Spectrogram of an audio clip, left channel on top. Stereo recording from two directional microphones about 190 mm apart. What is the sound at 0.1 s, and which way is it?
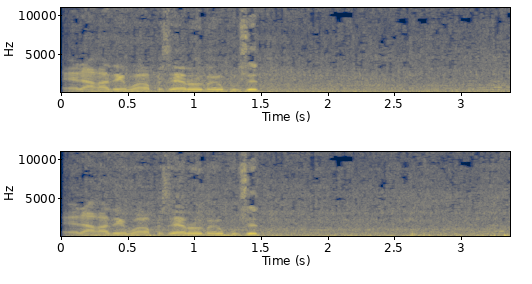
Speech, centre (ahead or behind).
